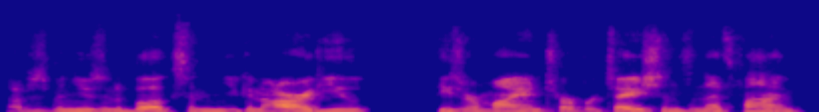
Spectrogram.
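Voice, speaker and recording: A man's voice: mid-range voice, quick pace. Man giving folksy, opinionated commentary. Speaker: host of an online legal commentary channel. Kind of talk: informal off-the-cuff commentary.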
